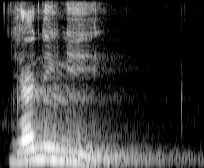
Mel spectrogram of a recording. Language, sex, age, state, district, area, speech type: Manipuri, male, 60+, Manipur, Kakching, rural, read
